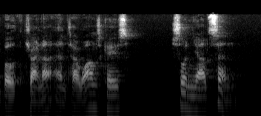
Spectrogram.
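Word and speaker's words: Sun Yat-sen: china and taiwan's case sunyat sen whose english name is transliterated from the cantonese not mandarin in mandarin his name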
